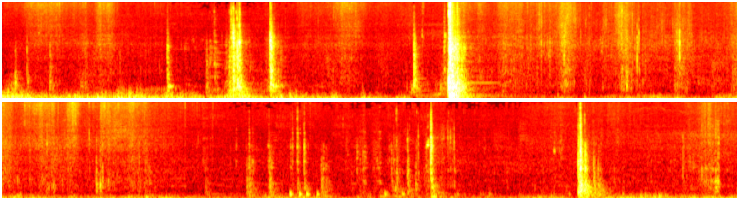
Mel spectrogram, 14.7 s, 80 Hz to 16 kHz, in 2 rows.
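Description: Bonnet of a 1987 Mercedes R107 560 SL opened up close: a single sharp metallic thunk of the latch and lid stands out midway, with a second softer clunk near the end and quiet handling noises throughout.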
